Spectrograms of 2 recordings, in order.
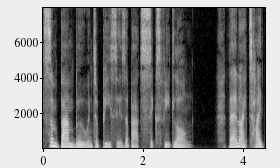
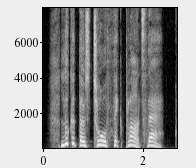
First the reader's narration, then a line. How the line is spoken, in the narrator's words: cried Ernest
